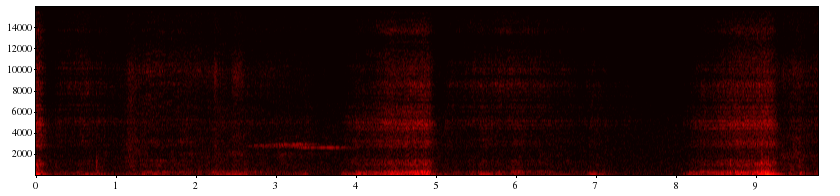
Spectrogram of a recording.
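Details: Soft, rough breathing noises at about 14 breaths a minute in a quiet room from a sleeping Rottweiler: dog snoring.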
